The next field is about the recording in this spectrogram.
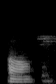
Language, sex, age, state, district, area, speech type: Odia, male, 30-45, Odisha, Balangir, urban, conversation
